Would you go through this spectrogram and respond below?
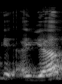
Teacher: आपने देखा य में जीवा ने तालु को छुआ, य, और जब वायु निकली है हमारी तो बहुत धीरे धीरे आराम से निकल रही है, इसके लिए वो अंतस्था कहलाता है।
